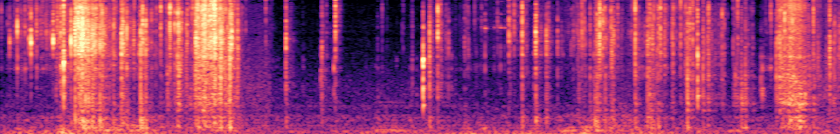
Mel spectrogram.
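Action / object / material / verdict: scrape / bar of soap cut with a thin metal blade / soap / none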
